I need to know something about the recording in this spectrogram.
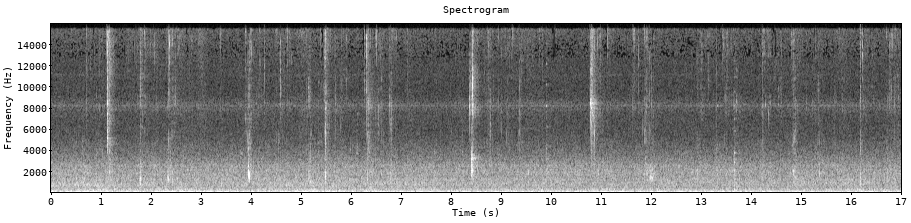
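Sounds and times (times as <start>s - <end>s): wet chewing mouth sounds: 0.5s - 3.0s, 3.8s - 17.0s.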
